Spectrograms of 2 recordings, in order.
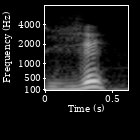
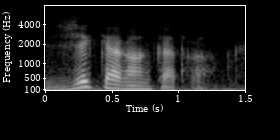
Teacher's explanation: Ese diptongo suena como una E.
